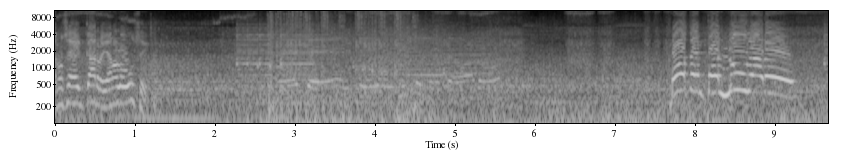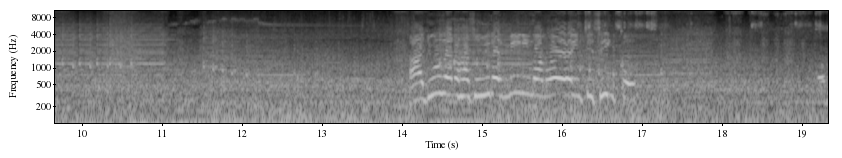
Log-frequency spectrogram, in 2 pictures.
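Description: A truck engine rumbles steadily as the truck drives.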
